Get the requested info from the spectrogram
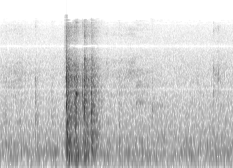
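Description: A brief clatter of paper and plastic, just over half a second in, as a stack of paper is pushed into the printer's plastic input tray.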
